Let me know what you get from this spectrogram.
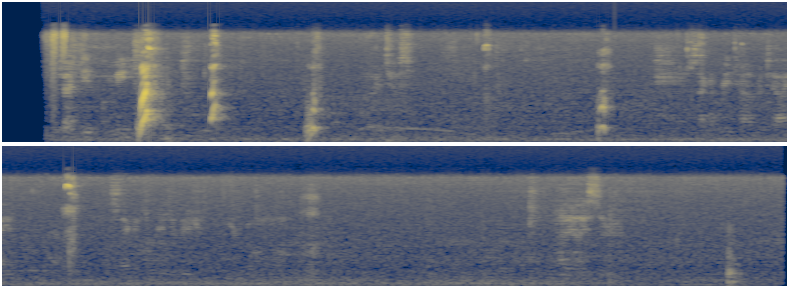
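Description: A Great Dane puppy gives soft, muffled woofs and yips in its sleep, spaced irregularly over several seconds.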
